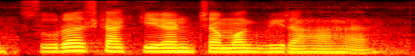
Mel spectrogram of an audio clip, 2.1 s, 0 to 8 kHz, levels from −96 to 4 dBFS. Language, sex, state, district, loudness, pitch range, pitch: Hindi, male, Jharkhand, Garhwa, -18 LUFS, 140-160 Hz, 155 Hz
